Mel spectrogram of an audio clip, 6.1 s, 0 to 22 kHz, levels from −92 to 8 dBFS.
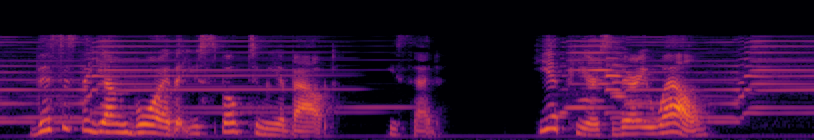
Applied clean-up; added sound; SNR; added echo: none; Harmonica; 10 dB; none.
